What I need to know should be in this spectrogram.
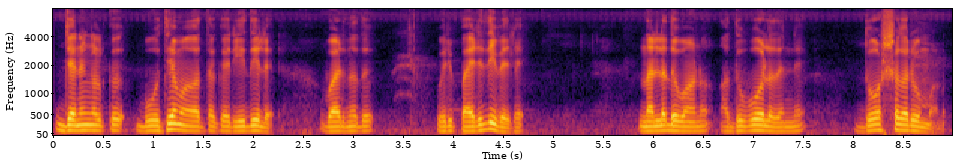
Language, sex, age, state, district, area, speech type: Malayalam, male, 60+, Kerala, Kottayam, urban, spontaneous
